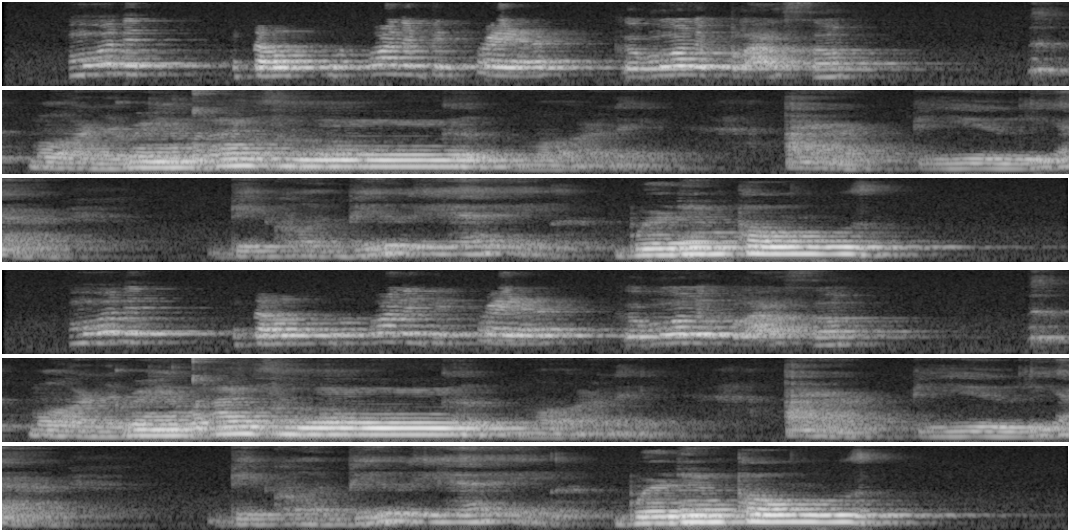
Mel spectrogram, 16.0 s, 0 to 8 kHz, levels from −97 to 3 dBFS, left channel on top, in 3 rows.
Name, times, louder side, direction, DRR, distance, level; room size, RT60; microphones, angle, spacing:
voice 1, 0.3-0.7 1.3-2.7 3.1-4.2, left 3 dB, 40° left, 3 dB, 0.4 m, -24 dB
voice 2, 5.1-7.1 7.5-8.6 8.9-11.2 11.7-13.4, equal, 20° right, -5 dB, 1.1 m, -33 dB
voice 3, 5.9-7.8 13.8-15.0, right 3 dB, 35° right, -3 dB, 0.5 m, -16 dB
6.8 x 2.3 x 2.6 m, 1.1 s
head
